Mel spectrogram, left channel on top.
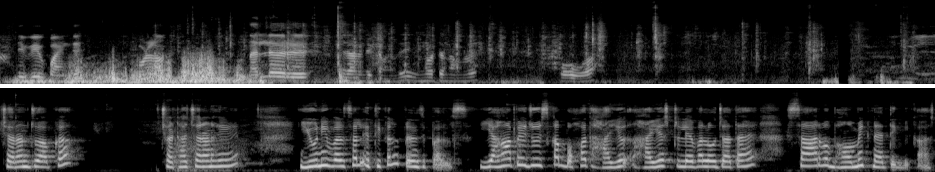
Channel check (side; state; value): both; different; correlation 0.01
